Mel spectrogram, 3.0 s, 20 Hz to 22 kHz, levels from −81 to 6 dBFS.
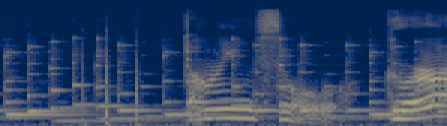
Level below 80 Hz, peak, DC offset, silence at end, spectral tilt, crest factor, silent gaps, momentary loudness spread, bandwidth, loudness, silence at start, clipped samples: -54 dBFS; -12 dBFS; 0.1%; 0 s; -3 dB/octave; 14 dB; none; 10 LU; 16 kHz; -28 LUFS; 0 s; under 0.1%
